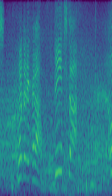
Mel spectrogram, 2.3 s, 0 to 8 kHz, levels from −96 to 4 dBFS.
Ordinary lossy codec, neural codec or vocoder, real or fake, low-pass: none; codec, 16 kHz, 1 kbps, X-Codec, HuBERT features, trained on general audio; fake; none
